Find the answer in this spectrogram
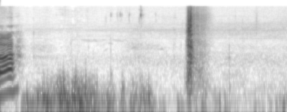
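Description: A single sharp smack about one and a half seconds in, over a faint low rumble.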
